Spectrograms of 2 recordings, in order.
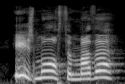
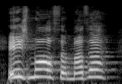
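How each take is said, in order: First: Put-on very high, loud young girl calling out; a cheeky girl popping in to surprise her mother; girl's voice. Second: Put-on very high, loud excited children; small kids gleefully shouting the news; children crying out. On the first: Martha announces herself. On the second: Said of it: "cried the two young Cratchits".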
